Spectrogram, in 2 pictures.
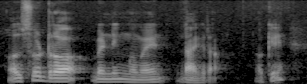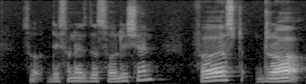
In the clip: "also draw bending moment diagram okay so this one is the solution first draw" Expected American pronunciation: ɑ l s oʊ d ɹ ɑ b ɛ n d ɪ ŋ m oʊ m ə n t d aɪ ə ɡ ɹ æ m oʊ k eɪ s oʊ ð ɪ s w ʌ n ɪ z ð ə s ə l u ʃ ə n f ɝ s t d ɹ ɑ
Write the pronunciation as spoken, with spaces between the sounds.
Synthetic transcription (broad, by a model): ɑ l s oʊ d ɹ ɑ b ɛ n d ɪ ŋ m oʊ m ə n t d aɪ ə ɡ ɹ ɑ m oʊ k eɪ s oʊ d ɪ s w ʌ n ɪ z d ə s ə l u ʃ ə n f ɝ s t d ɹ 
